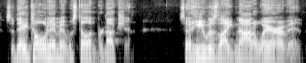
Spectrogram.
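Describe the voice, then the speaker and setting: A man hosting a comedy podcast, telling casual stories in an animated, sweary way and acting out the dialogue. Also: mid-range voice, a little fast, no room sound, clean studio sound. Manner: animated, profane, acts out quoted dialogue. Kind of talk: casual comedic storytelling chat.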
